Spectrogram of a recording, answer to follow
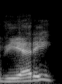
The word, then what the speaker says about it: Vietti: I have over here on one square up here at the top that you have Vietti. Is that correct? Is that how you pronounce it?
